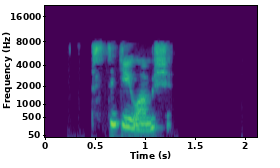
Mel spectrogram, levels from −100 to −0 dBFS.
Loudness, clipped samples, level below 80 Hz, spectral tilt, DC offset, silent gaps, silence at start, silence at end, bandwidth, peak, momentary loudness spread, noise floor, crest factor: -32 LUFS; under 0.1%; -76 dBFS; -2.5 dB/octave; under 0.1%; none; 0.45 s; 0.9 s; 8.2 kHz; -18 dBFS; 13 LU; under -90 dBFS; 18 dB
